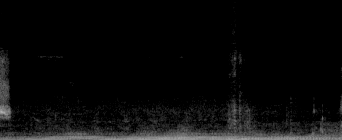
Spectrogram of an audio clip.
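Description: An engine droning steadily at an even pitch, growing a little louder about a second in. A short click comes near the end.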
